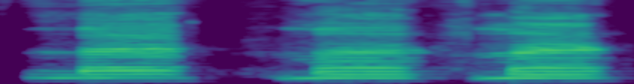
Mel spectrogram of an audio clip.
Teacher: huruf mim ni keluar daripada dua anggota satu mulut yang kedua dia keluar daripada hidung rongga hidung rongga hidung ni ma ma ma eh dia ada sengau sengau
